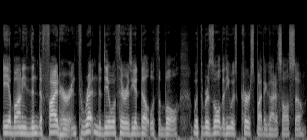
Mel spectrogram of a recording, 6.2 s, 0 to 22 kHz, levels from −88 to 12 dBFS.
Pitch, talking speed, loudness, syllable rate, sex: 130 Hz, 285 wpm, -21 LUFS, 6.4 syllables/s, male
